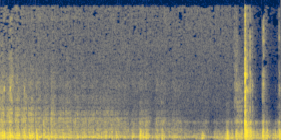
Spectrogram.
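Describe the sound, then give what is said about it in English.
A spinning top toy being spun gives off a continuous whirring hum with a steady tone and a slightly rattly texture, ending with a few light clicks. “Would you please give it a spin? Yeah, of course. Tell us what it can do. I'm staring at this thing. Yeah, of course. It's spin the top.”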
